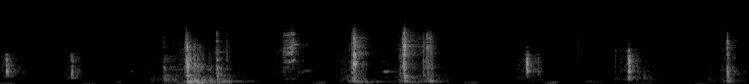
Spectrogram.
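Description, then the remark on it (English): The doors of a house shut one after another with heavy wooden thuds as they are bolted before someone leaves, followed by clunking latches and bolts sliding home, an irregular series of solid knocks with no voices. “Now you'd better run along and make sure all the doors are bolted before you leave.”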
